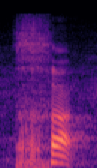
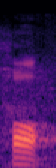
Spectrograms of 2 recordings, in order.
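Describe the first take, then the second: First: The throat is closed and the sound is strained. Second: The throat is open and the sound is smooth. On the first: The speaker calls it wrong. "Itu salah" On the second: The speaker calls it right. "tapi dibuka"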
